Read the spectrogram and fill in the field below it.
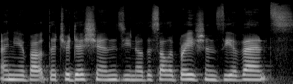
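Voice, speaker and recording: This voice belongs to a woman. She speaks with an American accent. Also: very clean recording, silent background. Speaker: mariachi director and performer. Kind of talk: interview.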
